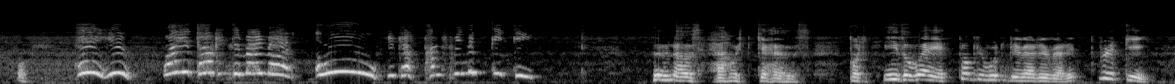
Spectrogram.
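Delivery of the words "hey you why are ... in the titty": very high, squeaky, silly put-on comic voice. Acting out a confrontation over talking to someone's man: funny put-on voice. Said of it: "funny voices aside".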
